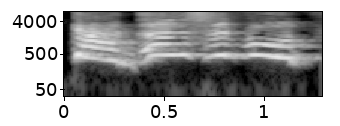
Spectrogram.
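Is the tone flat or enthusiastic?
enthusiastic. It is said with enthusiastic energy.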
